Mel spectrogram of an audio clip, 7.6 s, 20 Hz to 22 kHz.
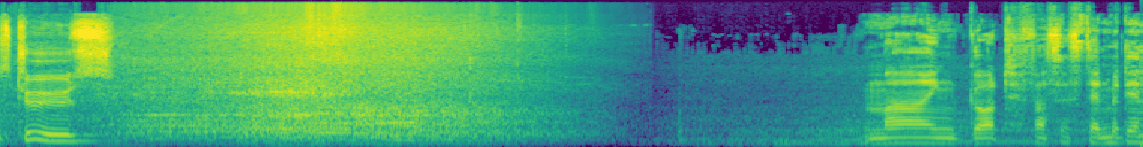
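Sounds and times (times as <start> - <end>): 
speech: 0.0 - 1.2, 5.9 - 7.6
car engine revving as the car pulls away: 0.0 - 4.1.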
